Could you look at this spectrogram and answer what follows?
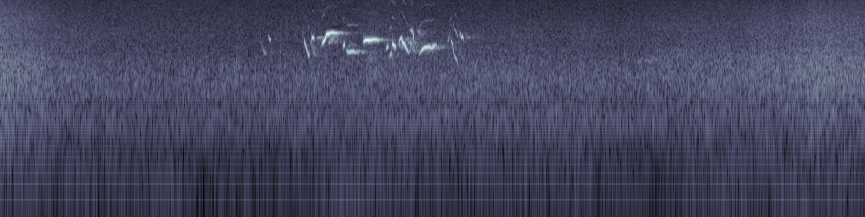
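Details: A male snow bunting singing on its breeding territory in summer on Grimsey Island, Iceland, gives one short, bright, warbling phrase of quick, high, twittering notes lasting under two seconds, over a steady roar of surf and wind.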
